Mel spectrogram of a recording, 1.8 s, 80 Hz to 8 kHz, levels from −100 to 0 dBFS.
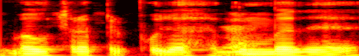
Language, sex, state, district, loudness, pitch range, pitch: Hindi, male, Bihar, Muzaffarpur, -17 LUFS, 105-110 Hz, 110 Hz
